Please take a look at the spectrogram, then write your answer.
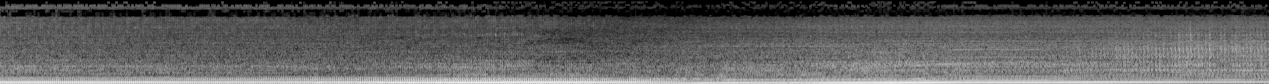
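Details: Engine at idle with a steady low knock that quickens as it revs, a deep bottom-end sound; rod knock suspected, not confirmed.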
